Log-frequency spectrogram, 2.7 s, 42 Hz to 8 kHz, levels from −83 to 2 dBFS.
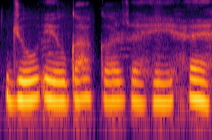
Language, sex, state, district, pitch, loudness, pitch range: Hindi, female, Bihar, Patna, 190 Hz, -16 LUFS, 185-200 Hz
